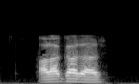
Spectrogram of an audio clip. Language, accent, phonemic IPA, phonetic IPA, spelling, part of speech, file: Armenian, Eastern Armenian, /ɑɾɑɡɑˈɾɑɾ/, [ɑɾɑɡɑɾɑ́ɾ], արագարար, noun, Hy-արագարար.ogg
- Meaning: accelerator, gas pedal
